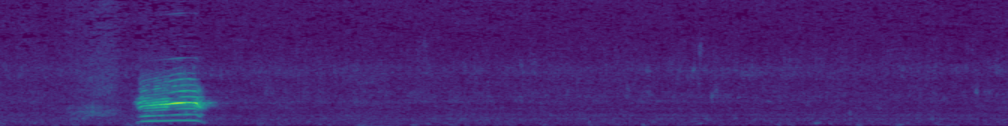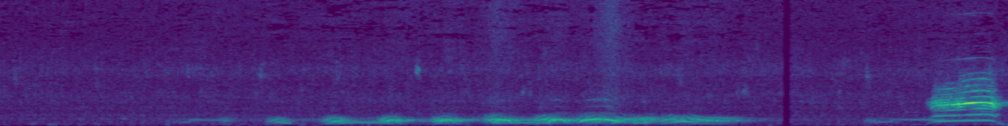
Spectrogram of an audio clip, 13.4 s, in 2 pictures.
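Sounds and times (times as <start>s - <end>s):
owl hooting: 0.9s - 1.4s, 7.9s - 11.8s, 12.5s - 13.4s.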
